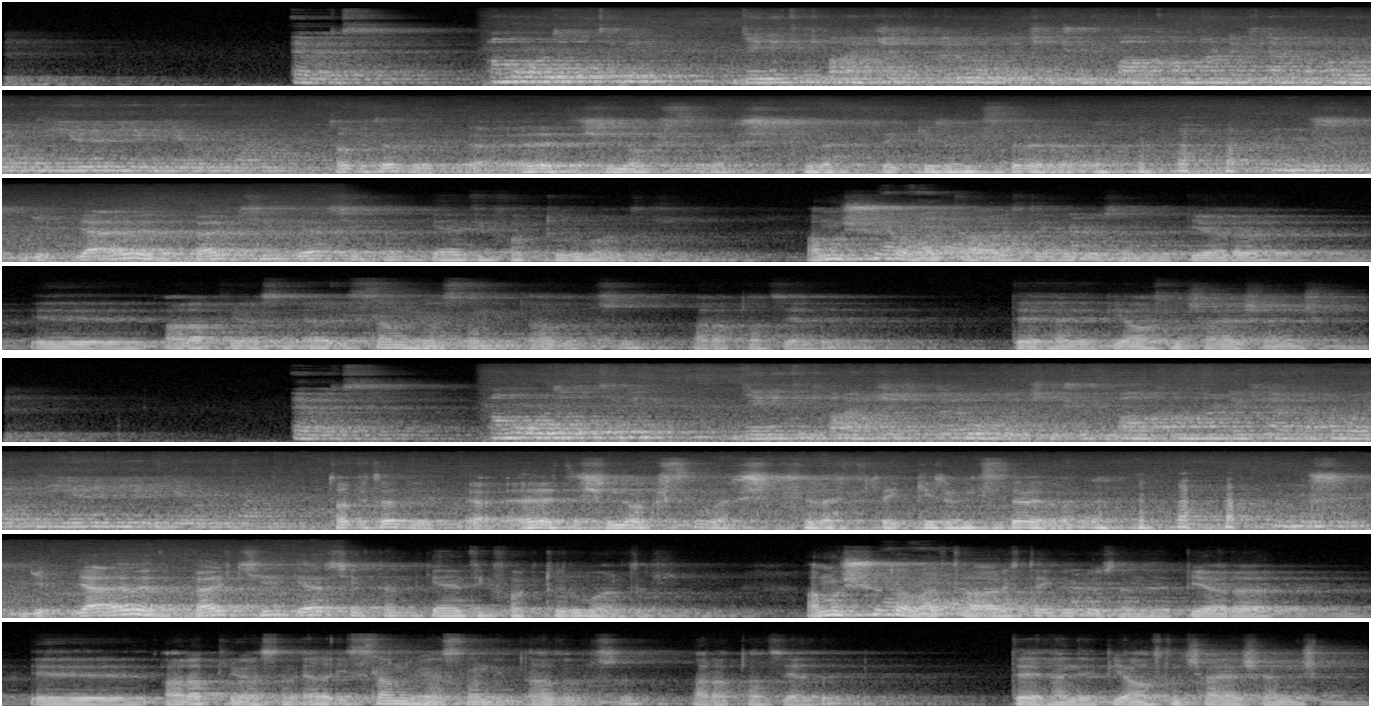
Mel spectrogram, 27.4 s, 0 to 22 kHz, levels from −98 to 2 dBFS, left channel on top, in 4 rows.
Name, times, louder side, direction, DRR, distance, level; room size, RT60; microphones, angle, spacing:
voice 1, 1.4-1.9 2.4-3.3 3.6-8.2 13.2-13.5 18.0-18.6 19.0-19.3, equal, 25° left, -7 dB, 2.7 m, -28 dB
sound 1, 2.4-15.4, equal, 20° right, 2.2 m, -37 dB
voice 2, 8.5-13.1 13.4-17.0 17.7-20.1 20.7-24.8 25.6-27.1, right 2 dB, 40° right, 5 dB, 0.5 m, -25 dB
16.5 x 7.0 x 3.4 m, 2.2 s
head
